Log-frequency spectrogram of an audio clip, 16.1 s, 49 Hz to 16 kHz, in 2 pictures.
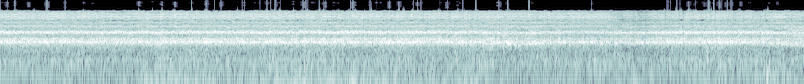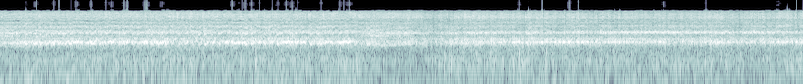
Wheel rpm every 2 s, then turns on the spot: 230, 230, 230, 230, 200, 190, 220, 230.
none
